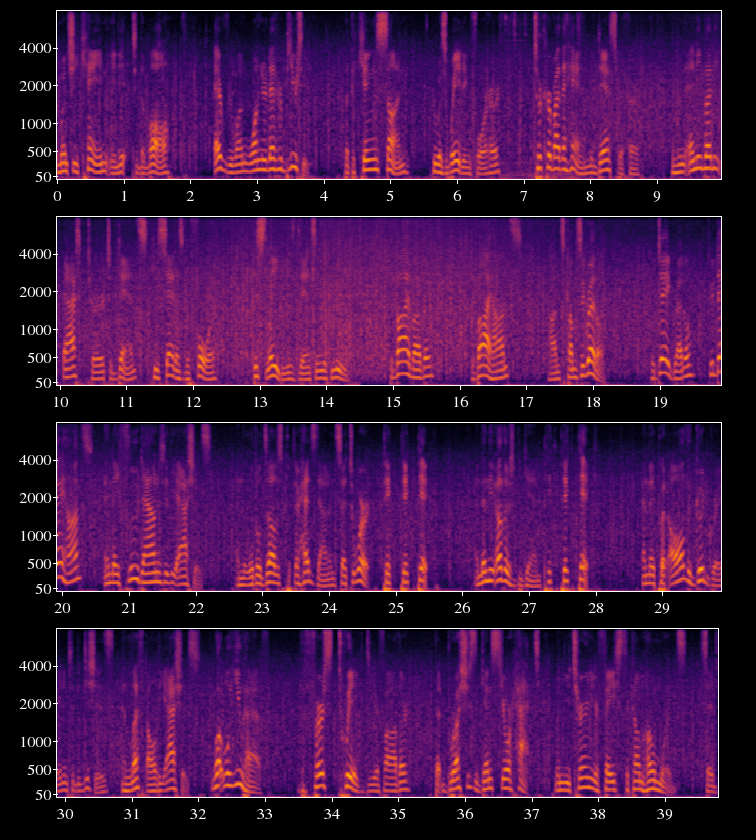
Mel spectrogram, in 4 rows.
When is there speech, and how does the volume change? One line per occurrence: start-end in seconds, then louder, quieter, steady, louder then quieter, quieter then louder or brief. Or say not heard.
0.0-18.2 steady
18.9-28.1 steady
28.7-39.7 steady.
